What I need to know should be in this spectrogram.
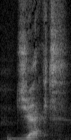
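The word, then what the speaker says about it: Jecht: I'm pretty sure it's pronounced Jekt. You talking about the name of the dad from Final Fantasy X? – Maybe.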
